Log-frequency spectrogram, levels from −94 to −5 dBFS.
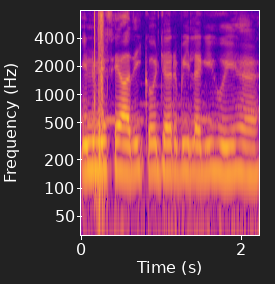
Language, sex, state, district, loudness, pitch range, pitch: Hindi, male, Uttar Pradesh, Shamli, -25 LUFS, 145-150 Hz, 150 Hz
